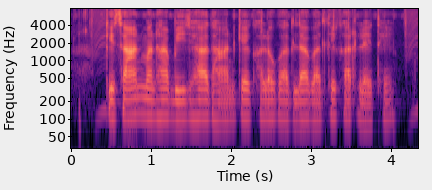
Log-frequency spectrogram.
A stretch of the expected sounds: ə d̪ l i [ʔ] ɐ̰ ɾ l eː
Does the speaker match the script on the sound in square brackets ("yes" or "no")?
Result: no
